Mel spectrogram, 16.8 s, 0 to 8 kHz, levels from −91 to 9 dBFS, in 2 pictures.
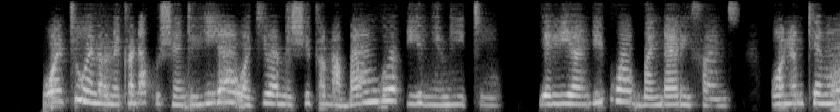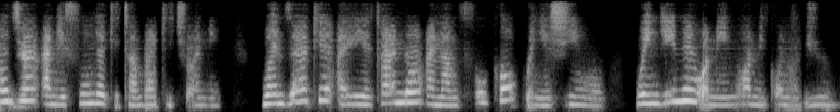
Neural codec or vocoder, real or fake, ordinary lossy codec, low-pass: codec, 44.1 kHz, 0.9 kbps, DAC; fake; Opus, 64 kbps; 7.2 kHz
